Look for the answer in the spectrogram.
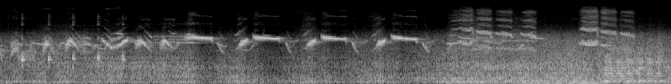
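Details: Caged Hwamei singing during a competition fighting display: bright, repeated arching whistles, then sharp high buzzy notes while background noise rises toward the end.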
